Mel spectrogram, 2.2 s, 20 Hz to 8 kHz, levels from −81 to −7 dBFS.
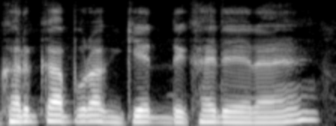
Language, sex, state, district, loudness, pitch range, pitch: Hindi, male, Arunachal Pradesh, Lower Dibang Valley, -15 LUFS, 125-145 Hz, 135 Hz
